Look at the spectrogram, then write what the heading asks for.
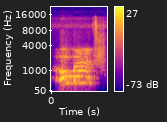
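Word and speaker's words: Huma: the name have you heard the name no spell that out for me h-u-m-a Houma Avenue Ein hook her up now what they're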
